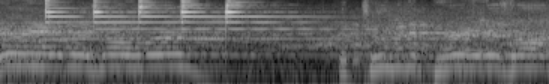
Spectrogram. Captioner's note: match bell rings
